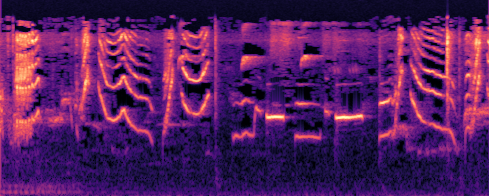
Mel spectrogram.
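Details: Bornean white-rumped shama responding to a lure recording: clear whistled sweeps falling in pitch, level pure notes at alternating pitches and short rasping bursts.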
